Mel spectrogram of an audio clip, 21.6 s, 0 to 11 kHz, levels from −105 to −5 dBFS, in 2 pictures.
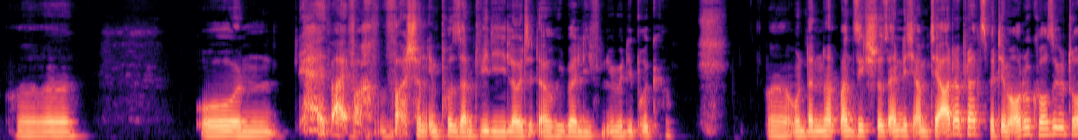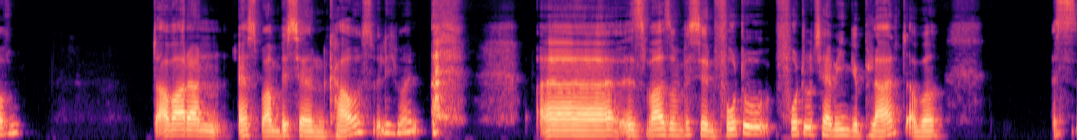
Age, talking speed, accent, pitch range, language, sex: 20-39, 145 wpm, German, 115-135 Hz, German, male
